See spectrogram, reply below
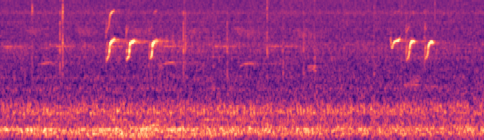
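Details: A three-toed woodpecker, a rare visitor here, in snowy late February gives two quick bursts of three sharp, high, clipped notes about three seconds apart, over a steady low rural hum.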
